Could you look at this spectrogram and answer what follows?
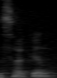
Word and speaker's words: second: that in this video the word second has first syllable stress it sounds like se it's the red tent vowel in the first syllable so thinking about that like we basically have no vowel in the second syllable so this letter o is going to be either a schwa or almost no vowel at all go right from the k to the nd second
